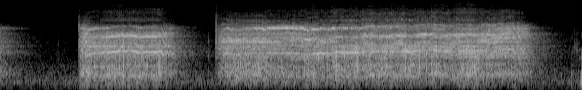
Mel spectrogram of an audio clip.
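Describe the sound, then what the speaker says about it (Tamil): An electric food chopper whirs in two bursts, a brief one-second run, a short pause, then a longer steady spin of about two and a half seconds, loud and close with a high mechanical whine. "இந்த எலக்ட்ரிக் சாப்பர் வந்து அதை விட எனக்கு ரொம்ப ஈஸியாக இருக்குங்க பாருங்க"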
